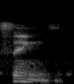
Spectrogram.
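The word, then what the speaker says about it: Singz: be when i met sings singing singing yeah that's the closest pronunciation we can't really s i n z s-i-n-g-z i'm sorry things like things yeah like things are so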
